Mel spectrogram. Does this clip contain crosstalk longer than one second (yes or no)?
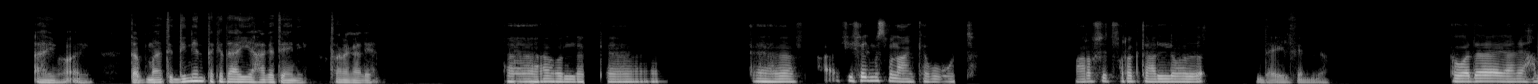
no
